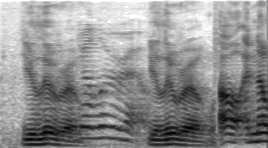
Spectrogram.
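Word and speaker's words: Uluru: we're going to like yulu I know I'm saying it wrong but you're oh I learned it y Yu yuru yuru yuru oh and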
